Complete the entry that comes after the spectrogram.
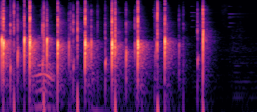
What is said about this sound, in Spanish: Un aplauso aquí en la radio.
